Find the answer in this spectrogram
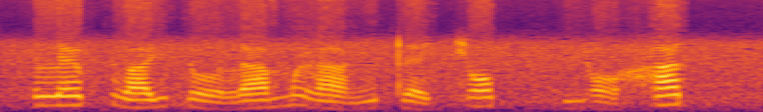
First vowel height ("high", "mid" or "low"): mid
